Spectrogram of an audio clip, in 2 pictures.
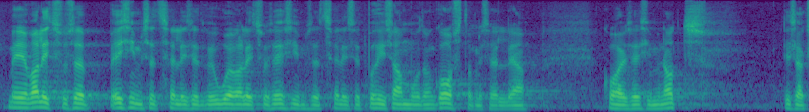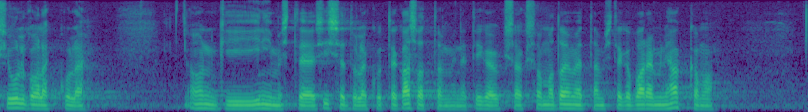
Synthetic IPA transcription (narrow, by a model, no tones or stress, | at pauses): me̞je̞vɑlʲit̪suse̞e̞sʲimese̞d̪̥se̞lʲːis̬e̞d̪vɤjuːevɑlʲit̪suseesʲimes̬e̞d̪̥se̞lʲːise̞d̪̥̚pɤɦisɑmːud̪̥o̞nko̞ːst̪ɑmise̞ljɑ | ko̞ɦeyse̞sʲimeneo̞t̪ːs | lisɑksjulɡole̞kːˑule̞ | o̞nkiinime̞st̪ʰe̞sisːet̪ule̞kːˑut̪ˑːe̞kɑsvɑt̪ːˑɑmineeːt̪ːiɡ̥ɑyksːɑːkso̞mɑt̪o̞jme̞t̪ːˑɑmist̪e̞ɡ̥ɑpɑɾe̞minihɑkːɑmɑ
